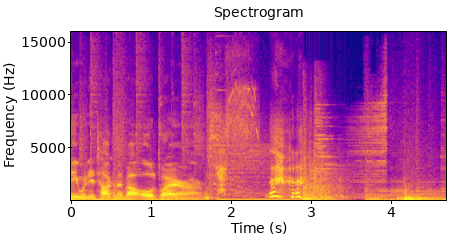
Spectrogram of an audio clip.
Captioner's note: laughs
